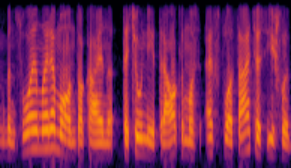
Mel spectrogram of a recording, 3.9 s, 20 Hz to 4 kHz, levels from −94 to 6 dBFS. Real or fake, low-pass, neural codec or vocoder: real; 3.6 kHz; none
